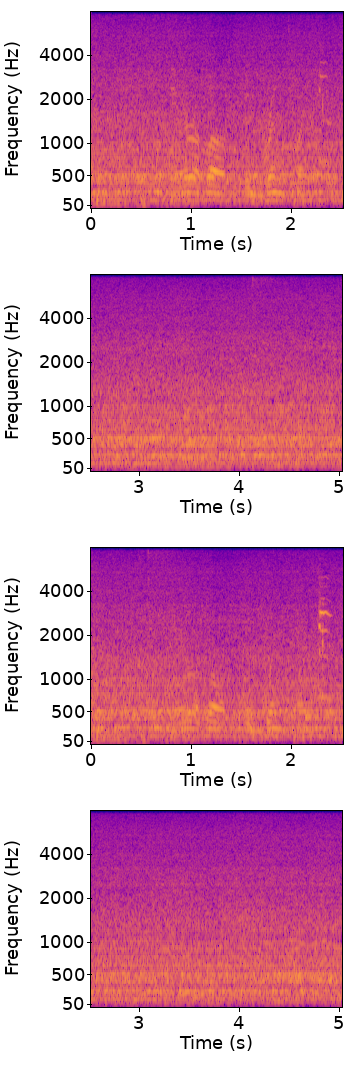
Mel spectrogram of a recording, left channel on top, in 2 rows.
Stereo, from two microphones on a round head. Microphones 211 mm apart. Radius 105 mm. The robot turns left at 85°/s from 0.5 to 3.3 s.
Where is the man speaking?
160° left; by 2.2 s 40° left.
